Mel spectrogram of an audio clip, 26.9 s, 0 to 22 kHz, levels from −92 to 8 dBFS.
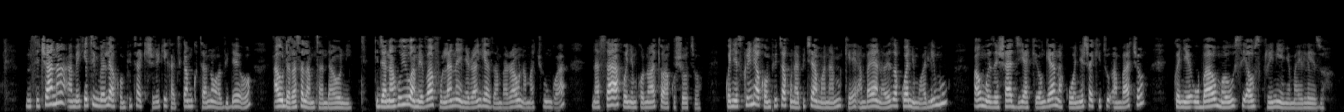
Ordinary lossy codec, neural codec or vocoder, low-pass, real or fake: MP3, 24 kbps; none; 7.2 kHz; real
